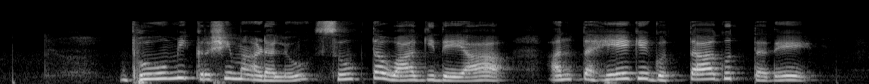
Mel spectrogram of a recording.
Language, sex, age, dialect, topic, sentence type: Kannada, female, 18-24, Coastal/Dakshin, agriculture, question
